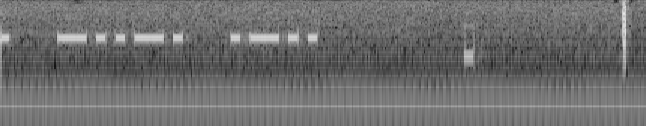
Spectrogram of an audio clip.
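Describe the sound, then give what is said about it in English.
Telephone dialing tones from a voice over IP phone dialing in to an amateur radio transmitter: two quick runs of short touch-tone beeps, about five or six each, over a steady low hum, then a lone faint blip and a sharp click at the end. “I can dial into the Mark's thing and get on the net that way if you give me a moment.”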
